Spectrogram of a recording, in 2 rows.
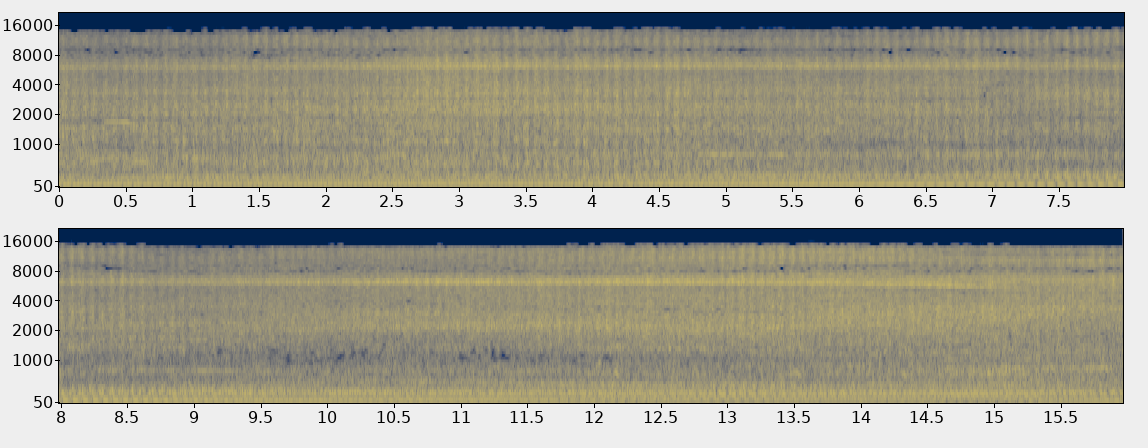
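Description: ZCU-30 diesel-electric locomotive's diesel engine running steadily as the locomotive moves slowly past, a deep even drone. A faint high whine sits above it and fades out near the end.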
